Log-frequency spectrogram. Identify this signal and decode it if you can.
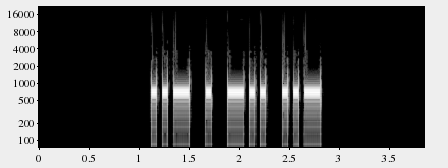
Morse code, heard as a keyed tone, about 22 wpm, 700 Hz. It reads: UEDU
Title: All Cut Numbers - 4-Digit 22wpm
